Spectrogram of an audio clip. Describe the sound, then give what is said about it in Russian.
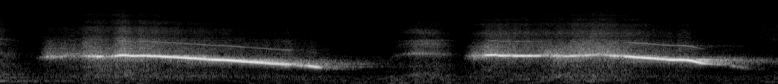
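A person whistles an imitation of a golden oriole's song: two long, loud gliding phrases, each sliding smoothly downward in pitch, separated by a brief soft note. No talking. “Это оказалась иволга.”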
